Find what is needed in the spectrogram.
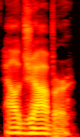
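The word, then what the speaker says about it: الجبر: When you look at the root of the word algebra, it comes from an old Arabic word pronounced aljabr.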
